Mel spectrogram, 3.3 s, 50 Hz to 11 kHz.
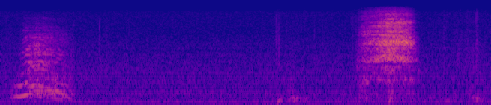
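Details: Eurasian eagle-owl, Eifel, 3 May 2014: a softer rasping hiss, then a second, louder and sharper hiss about two seconds later, against a faint hum and a few light knocks.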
